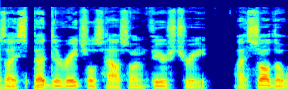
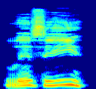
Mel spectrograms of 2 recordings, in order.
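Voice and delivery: put-on much higher, tearful girl's voice; weeping girl. A narrator's reading. Crying friend on the phone, much higher weeping. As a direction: say her name through tears. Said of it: "a girl's voice wept".

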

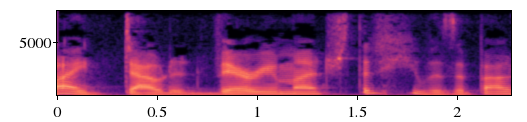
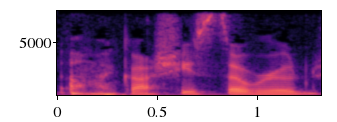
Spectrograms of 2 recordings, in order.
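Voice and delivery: ordinary delivery, nothing marked

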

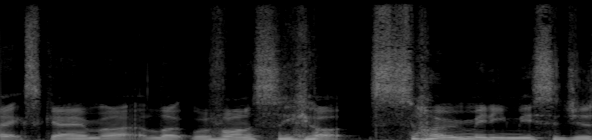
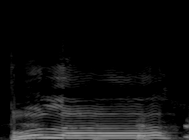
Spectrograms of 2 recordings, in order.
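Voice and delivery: Bula called out high and loud; cheery high call to the mate in Fiji; bright greeting call; 12 semitones higher, 3 dB louder than usual. Real, not acted. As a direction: sing out the Fijian hello.

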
